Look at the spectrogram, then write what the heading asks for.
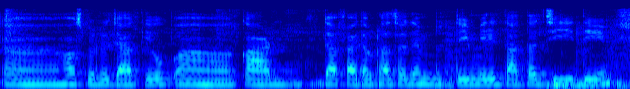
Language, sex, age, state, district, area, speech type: Punjabi, female, 18-30, Punjab, Bathinda, rural, spontaneous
